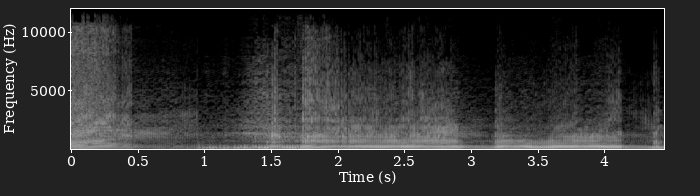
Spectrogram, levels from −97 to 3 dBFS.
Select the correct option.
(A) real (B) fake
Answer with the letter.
A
